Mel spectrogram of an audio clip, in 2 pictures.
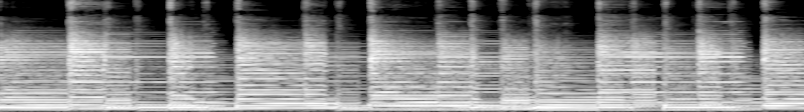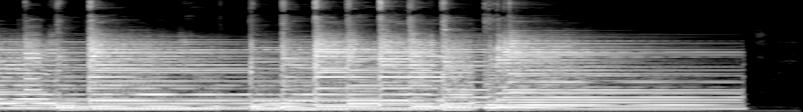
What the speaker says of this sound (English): we're just gonna do some tones with the full-on humbucker mode here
